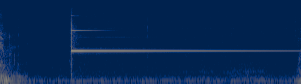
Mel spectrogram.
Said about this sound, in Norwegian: Oi nå har jeg fått en melding.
